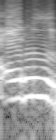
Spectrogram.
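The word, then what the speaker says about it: אני: Karena abang nggak bisa kosakata bahasa Ibraninya, ini dibacanya Eni bang, artinya aku, dibacanya Eni. Itu karena nggak ada vokalnya bang.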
